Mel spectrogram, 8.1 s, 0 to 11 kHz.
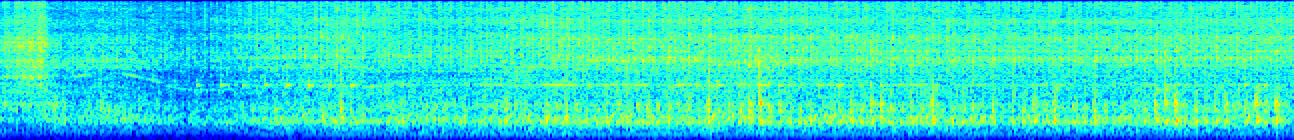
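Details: VAZ 2110 engine running with loud, steady knocking at about two to three per second; cause undetermined, water pump possibly suspected.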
